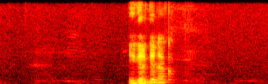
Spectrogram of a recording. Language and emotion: Russian, neutral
